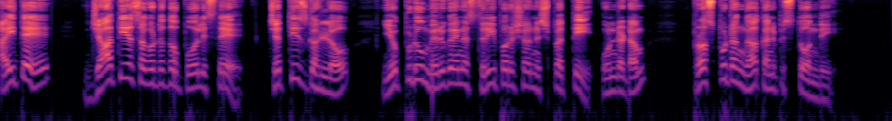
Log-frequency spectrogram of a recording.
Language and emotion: Telugu, neutral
